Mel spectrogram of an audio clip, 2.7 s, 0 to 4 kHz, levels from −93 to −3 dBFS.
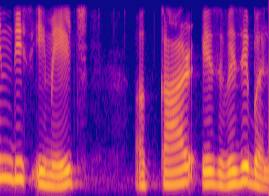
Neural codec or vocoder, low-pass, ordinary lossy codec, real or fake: none; 3.6 kHz; none; real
